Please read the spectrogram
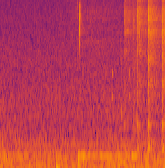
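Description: Quiet room tone with a faint steady low hum and one soft thump just under a second in.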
